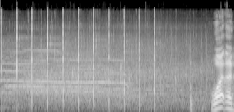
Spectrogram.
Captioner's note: audience applauding and cheering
